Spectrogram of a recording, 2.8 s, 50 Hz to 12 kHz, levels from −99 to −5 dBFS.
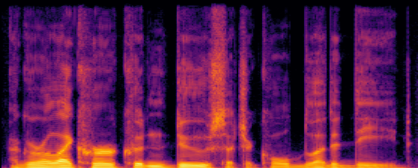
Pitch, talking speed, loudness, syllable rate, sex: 100 Hz, 235 wpm, -17 LUFS, 4.6 syllables/s, male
